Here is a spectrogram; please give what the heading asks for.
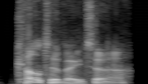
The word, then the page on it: cultivator: British English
